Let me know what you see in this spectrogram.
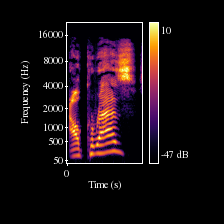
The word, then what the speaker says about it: Alcaraz: The last time Scotty Scheffler missed a cut, Sinner and Alcaraz, is that how you say it? – Yeah.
